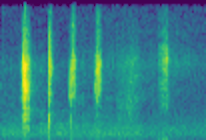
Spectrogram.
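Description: A few short, soft rustles and clicks of cotton drawstring bags being handled and moved about on a bed, mostly in the first second, over a faint steady low hum.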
